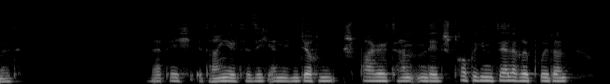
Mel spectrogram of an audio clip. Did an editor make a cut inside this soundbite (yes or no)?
no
